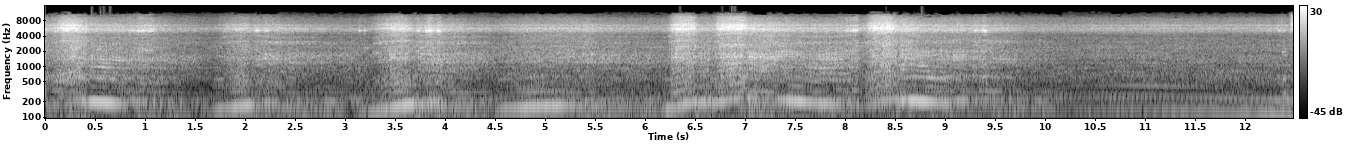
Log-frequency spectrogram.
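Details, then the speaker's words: 1995 Ford Mustang V6 coupe, catalytic converters removed, after a Seafoam treatment through a vacuum line, white smoke, a rattle said to be normal. Repeated blips over a deep exhaust rumble, pulling cleanly; healthy engine revving. "got a pretty good sound ever since we took the cats out of it. It's not bad, actually. It's got a little bit of a rumble."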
